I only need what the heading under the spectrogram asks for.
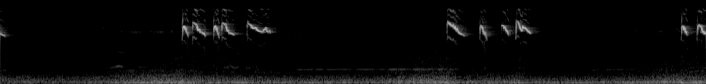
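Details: White-eye (pleci) song in the ngecir sambung ngalas style, played to stimulate untrained birds: two bursts of three to four sharp, high, downslurred whistled notes separated by pauses, ending with two more notes, over a faint low hum.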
